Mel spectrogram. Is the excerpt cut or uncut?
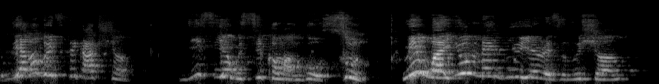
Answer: uncut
